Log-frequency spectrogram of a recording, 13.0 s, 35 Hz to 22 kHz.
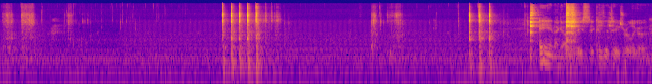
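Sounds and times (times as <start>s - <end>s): metal utensil clinking on pot: 10.6s - 11.7s.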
